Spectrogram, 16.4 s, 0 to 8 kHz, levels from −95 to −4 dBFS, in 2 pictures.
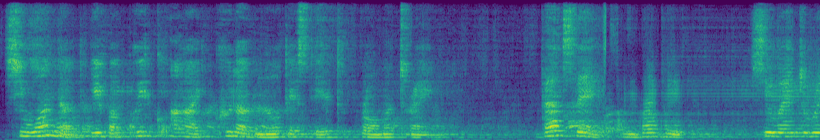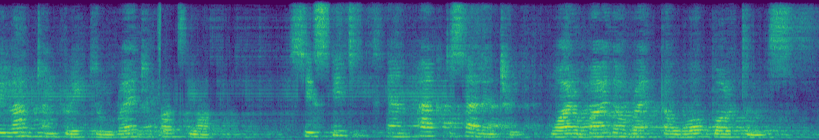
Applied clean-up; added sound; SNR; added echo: neural separator model SepFormer DNS4.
